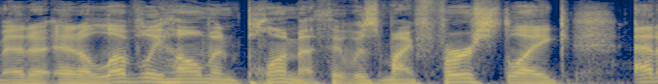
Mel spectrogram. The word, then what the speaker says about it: Plymouth: Yeah, it's pronounced Plymouth.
